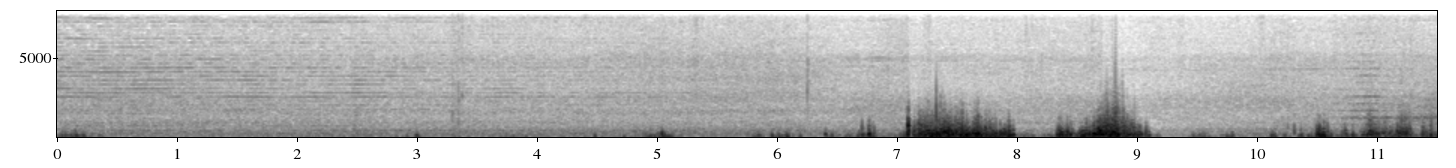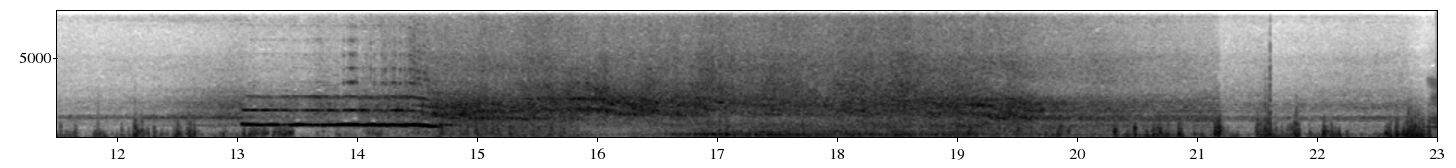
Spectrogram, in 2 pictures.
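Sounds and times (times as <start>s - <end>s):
rush of train wheels and air: 0.0s - 23.0s
train horn: 10.7s - 16.2s.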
